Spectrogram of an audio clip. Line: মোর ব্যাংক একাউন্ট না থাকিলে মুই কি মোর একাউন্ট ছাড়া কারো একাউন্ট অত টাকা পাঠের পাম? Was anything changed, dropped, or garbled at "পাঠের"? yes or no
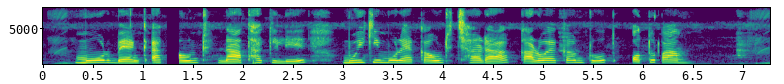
yes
